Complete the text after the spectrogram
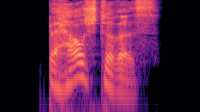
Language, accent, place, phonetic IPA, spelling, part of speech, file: German, Germany, Berlin, [bəˈhɛʁʃtəʁəs], beherrschteres, adjective, De-beherrschteres.ogg
- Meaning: strong/mixed nominative/accusative neuter singular comparative degree of beherrscht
